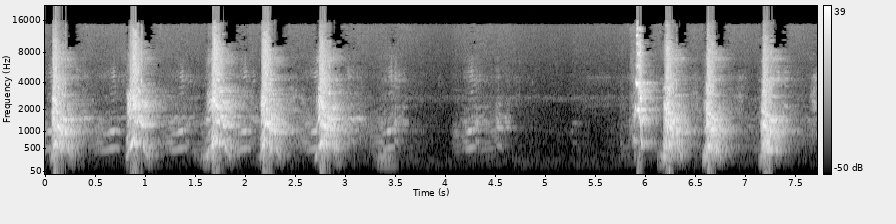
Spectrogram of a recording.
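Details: Barking Australian Shepherd and Corgi mix called Buzz confronts Bread Bandit the cat; a run of five rapid barks, a quiet stretch with small whines, then four more sharp barks in quick succession.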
